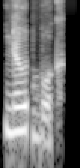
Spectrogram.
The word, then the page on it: notebook: Indian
